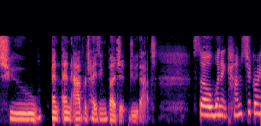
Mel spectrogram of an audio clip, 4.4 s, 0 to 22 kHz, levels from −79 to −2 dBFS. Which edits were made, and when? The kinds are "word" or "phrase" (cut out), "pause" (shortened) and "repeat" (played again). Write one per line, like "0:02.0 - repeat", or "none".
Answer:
0:02.2 - word

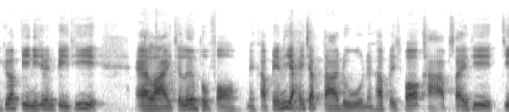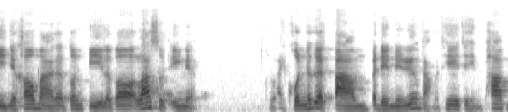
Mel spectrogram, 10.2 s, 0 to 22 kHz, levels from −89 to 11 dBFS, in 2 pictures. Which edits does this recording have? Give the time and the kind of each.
0:04.9 - pause

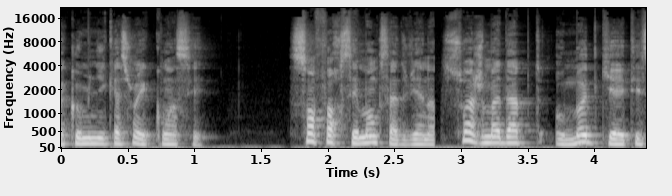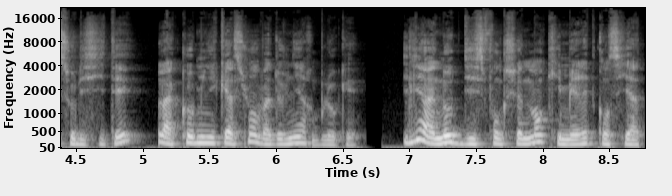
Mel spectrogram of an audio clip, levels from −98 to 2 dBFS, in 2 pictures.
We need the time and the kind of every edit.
0:02.8 - phrase
0:05.1 - word
0:06.3 - word

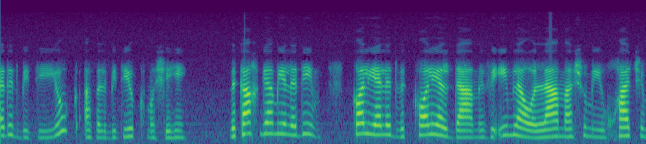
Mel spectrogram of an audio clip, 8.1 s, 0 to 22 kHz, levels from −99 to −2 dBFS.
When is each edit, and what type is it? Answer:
none

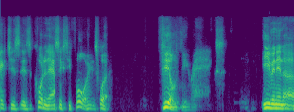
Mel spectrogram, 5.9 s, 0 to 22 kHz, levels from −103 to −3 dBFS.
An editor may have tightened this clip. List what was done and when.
0:01.1 - word

